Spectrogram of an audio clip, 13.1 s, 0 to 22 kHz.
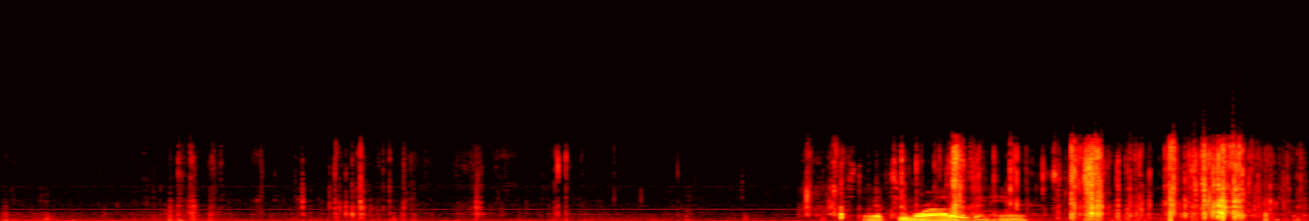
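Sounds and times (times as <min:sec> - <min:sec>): foil wrappers crinkling: 0:01.4 - 0:05.8, 0:08.0 - 0:13.0.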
